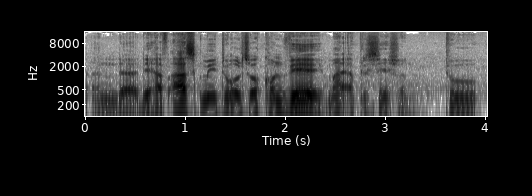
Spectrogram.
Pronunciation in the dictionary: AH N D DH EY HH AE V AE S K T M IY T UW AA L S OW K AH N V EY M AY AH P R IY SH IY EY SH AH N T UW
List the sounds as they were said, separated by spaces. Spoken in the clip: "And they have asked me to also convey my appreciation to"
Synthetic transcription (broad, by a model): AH N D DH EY HH AE V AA S K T M IY T UW AA L S OW K AH N V EY M AY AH P R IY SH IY EY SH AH N T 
